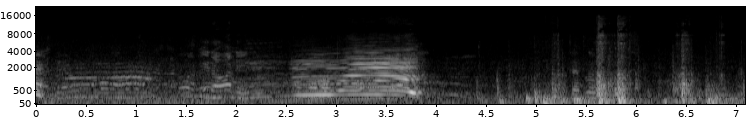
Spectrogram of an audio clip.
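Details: Cattle unloading from a truck, with a calf nearby said to be looking for its mother: a loud, drawn-out harmonic moo rising and falling over about a second, after lower lowing; bangs and voices follow.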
